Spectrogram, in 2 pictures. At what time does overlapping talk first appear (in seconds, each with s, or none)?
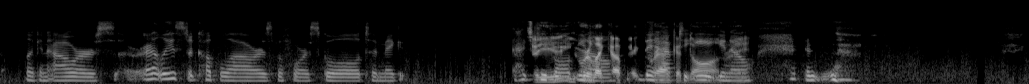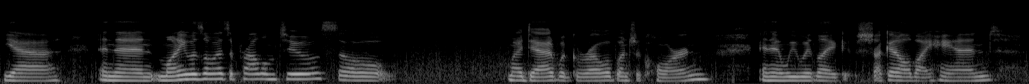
5.3 s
